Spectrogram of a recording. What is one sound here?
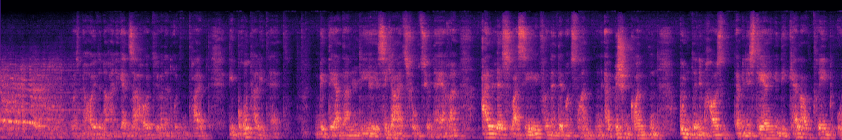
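A young man speaks calmly into a microphone, heard through loudspeakers in an echoing hall.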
